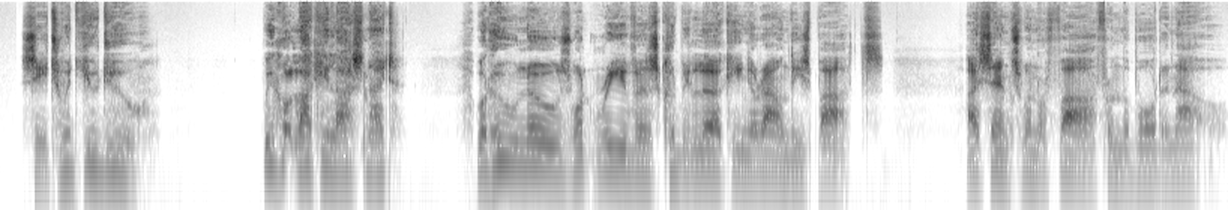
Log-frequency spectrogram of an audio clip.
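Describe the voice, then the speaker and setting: A man's put-on character voice at a medium pitch, lively intonation and long, frequent pauses, on a very clean recording with a silent background. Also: moderate pace. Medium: audio drama. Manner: curt, commanding.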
